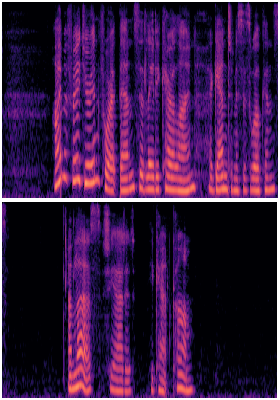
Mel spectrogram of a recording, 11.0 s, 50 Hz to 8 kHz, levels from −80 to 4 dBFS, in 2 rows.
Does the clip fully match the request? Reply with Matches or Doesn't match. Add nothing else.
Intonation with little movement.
Doesn't match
